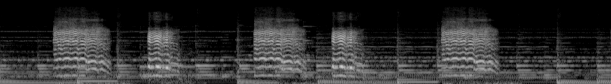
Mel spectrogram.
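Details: Domestic goat bleating in a children's lesson on domestic animals: five quavering, nasal bleats alternating longer and shorter, falling at the end, over steady background music.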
